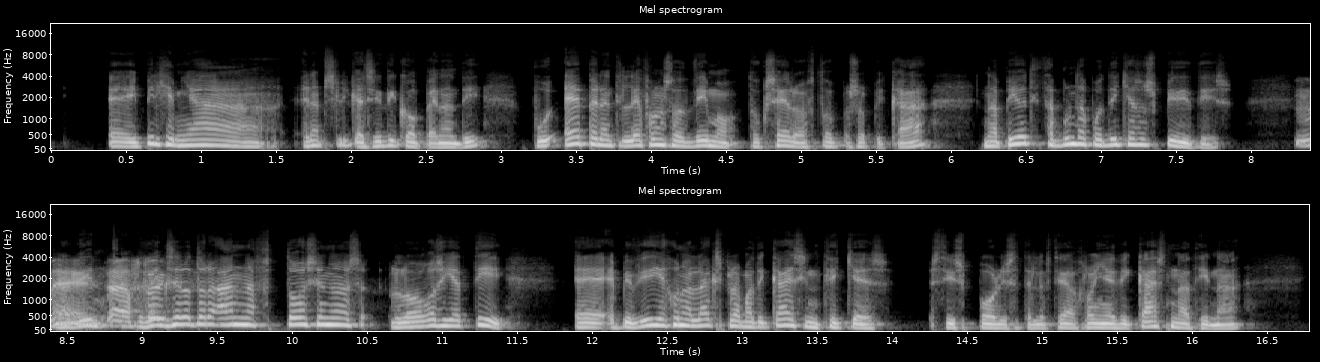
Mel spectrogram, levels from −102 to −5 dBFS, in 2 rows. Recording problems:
muffled; very; fading above 2.5 kHz

